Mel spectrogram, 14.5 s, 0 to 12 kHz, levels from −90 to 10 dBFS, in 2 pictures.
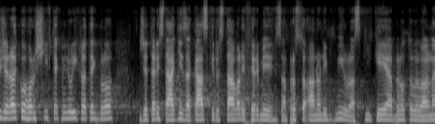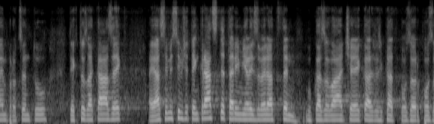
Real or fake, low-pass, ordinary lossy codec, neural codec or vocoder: real; 9.9 kHz; Opus, 16 kbps; none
